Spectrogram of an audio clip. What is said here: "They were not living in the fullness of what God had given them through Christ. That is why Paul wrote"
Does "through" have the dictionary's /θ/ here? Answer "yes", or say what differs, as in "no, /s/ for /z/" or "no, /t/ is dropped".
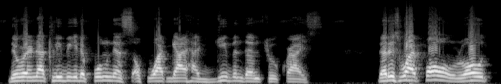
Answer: no, /t/ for /θ/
